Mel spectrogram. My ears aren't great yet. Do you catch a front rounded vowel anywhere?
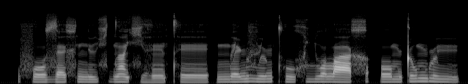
yes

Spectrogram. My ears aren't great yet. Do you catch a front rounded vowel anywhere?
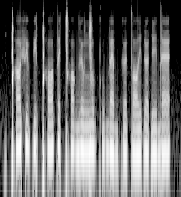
yes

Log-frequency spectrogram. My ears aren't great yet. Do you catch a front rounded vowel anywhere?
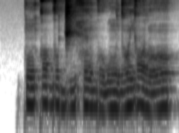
no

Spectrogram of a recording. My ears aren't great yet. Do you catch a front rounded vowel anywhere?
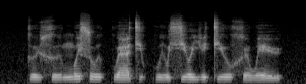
yes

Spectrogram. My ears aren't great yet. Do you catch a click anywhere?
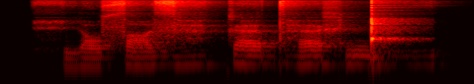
yes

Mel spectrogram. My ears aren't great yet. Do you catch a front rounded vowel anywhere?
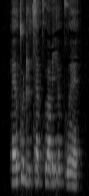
yes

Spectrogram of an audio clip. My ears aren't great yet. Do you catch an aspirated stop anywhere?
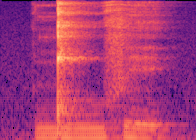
no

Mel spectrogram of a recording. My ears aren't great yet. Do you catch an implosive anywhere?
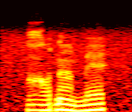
yes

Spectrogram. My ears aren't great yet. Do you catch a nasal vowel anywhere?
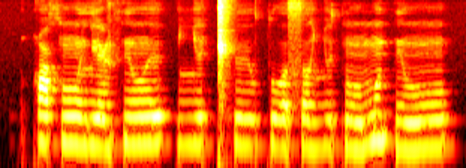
yes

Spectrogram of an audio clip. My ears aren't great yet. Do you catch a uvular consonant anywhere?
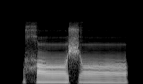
yes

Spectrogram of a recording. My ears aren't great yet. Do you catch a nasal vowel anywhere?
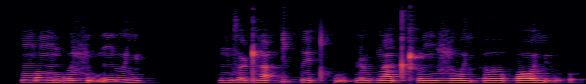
yes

